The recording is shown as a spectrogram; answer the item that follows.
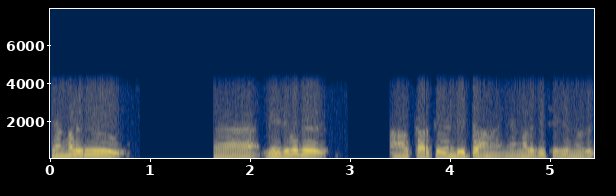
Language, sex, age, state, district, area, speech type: Malayalam, male, 18-30, Kerala, Thiruvananthapuram, rural, conversation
